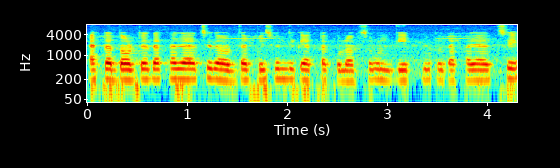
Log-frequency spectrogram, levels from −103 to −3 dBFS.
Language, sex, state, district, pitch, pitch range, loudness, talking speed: Bengali, male, West Bengal, Kolkata, 190 Hz, 185-200 Hz, -18 LUFS, 165 wpm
